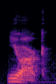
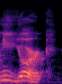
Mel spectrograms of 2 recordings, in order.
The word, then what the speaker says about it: Newark: Jersey Jersey close enough new Ark new arc how do you pronounce it cuz it's not New York it's new Ark oh no work Newark New Jersey yeah I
